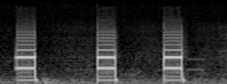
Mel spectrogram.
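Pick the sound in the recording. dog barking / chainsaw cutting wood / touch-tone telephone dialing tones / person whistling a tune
touch-tone telephone dialing tones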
